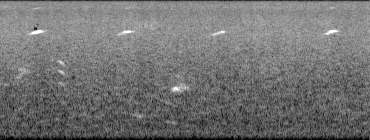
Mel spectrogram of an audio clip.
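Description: A Plumbeous water redstart gives thin, very high, squeaky notes, sparse and a second or more apart, over steady rushing hiss like a nearby stream.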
